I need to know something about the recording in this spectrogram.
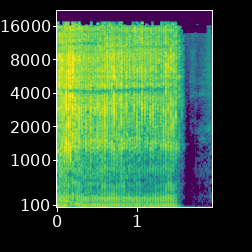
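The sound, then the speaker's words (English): A person loudly imitates Goofy's cartoon snore, producing one long, rattling, buzzy fluttering sound for about a second and a half before it cuts off into near silence. “How does the goofy snore go?”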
